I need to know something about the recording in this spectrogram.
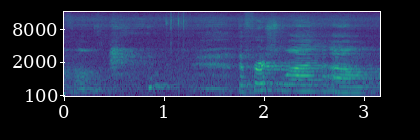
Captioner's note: chuckles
